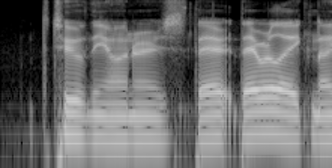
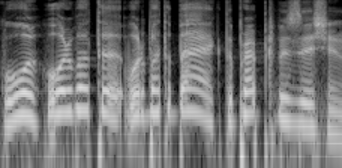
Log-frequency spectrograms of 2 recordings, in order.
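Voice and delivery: much higher, pleading voice; high desperate plea; 13 semitones higher, faster than usual. Retold or imitated. Begging the owners for the prep job, in a high pleading voice. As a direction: beg in a high, cracking voice.

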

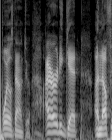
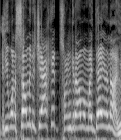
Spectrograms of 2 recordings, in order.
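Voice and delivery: fast, high, fed-up retort; exasperated demand; 12 semitones higher, 4 dB louder, faster than usual. Retold or imitated. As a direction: rush it out, pitched high and annoyed. Retold store argument, exasperated.

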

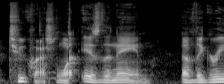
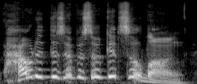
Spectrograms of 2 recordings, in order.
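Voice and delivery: high, incredulous exclaim; exasperated surprise. Real, not acted. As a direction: marvel at how long it got. Exclaiming at long episode.

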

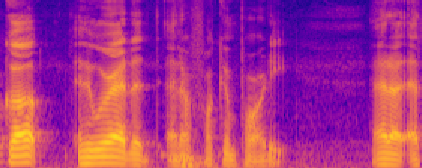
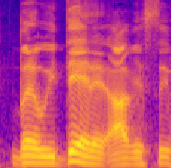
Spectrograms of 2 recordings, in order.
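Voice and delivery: normal talking voice

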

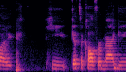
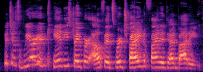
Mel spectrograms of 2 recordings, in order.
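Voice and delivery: louder, higher mock exasperation; exasperated [name]; 4 semitones higher, 8 dB louder than usual. [name] scolding the friends in candy striper outfits, loud exasperation. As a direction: snap at the group.

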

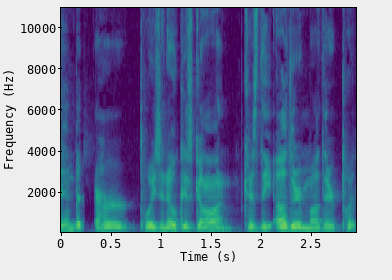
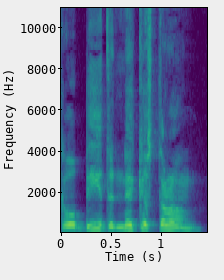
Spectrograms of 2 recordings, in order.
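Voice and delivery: put-on slow, higher Russian accent; 4 semitones higher than usual. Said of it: "he's got the Russian voice".

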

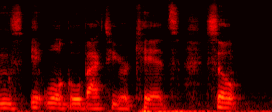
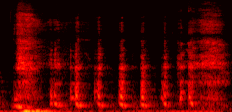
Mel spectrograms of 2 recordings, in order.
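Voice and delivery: amused laugh; 6 semitones higher, 4 dB quieter than usual. Real, not acted. Laughs after her impression.

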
